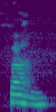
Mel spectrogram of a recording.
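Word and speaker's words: فهم: But when you stop on it, when it has a sukoon, it's going to sound like a deep breath. Remember we did the word ahlan wa sahlan. Ahlan. It's like you're just taking a deep breath into it.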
